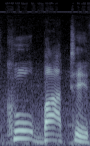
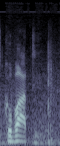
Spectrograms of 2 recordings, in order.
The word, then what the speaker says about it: Kubati: First, just to correct my name, David, it's Kubati, 3 syllables, Kubati.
